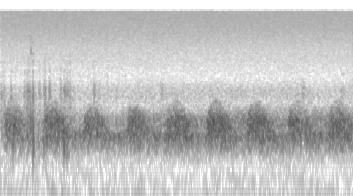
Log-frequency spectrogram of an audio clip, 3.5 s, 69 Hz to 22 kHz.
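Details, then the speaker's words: Fetal heartbeat on handheld Doppler at 24 weeks of pregnancy, probe with jelly on the right side of the abdomen near the suspected fetal shoulder: rapid, regular whooshing beat at about 150 per minute, normal fetal rate. "right away, we found the fetal heartbeat sitting there at a nice 150."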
